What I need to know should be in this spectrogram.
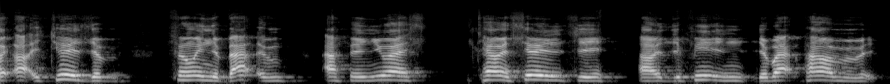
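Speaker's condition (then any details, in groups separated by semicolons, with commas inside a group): Cerebral palsy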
